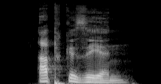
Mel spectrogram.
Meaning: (verb) past participle of absehen: disregarded; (adverb) except (for), apart (from), other (than)
- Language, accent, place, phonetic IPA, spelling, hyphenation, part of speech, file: German, Germany, Berlin, [ˈapɡəˌzeːən], abgesehen, ab‧ge‧se‧hen, verb / adverb, De-abgesehen.ogg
